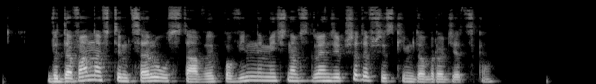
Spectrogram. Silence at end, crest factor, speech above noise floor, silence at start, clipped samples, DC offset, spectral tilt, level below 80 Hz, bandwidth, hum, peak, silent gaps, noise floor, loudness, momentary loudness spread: 1 s; 18 dB; 36 dB; 0.5 s; under 0.1%; under 0.1%; -5.5 dB/octave; -60 dBFS; 16 kHz; none; -2 dBFS; none; -54 dBFS; -18 LUFS; 8 LU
